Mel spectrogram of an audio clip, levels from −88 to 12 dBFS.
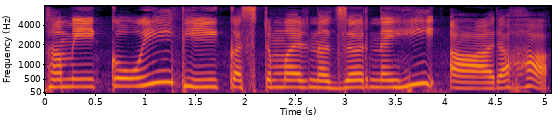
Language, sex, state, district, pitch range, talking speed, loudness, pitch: Hindi, female, Punjab, Fazilka, 230-265 Hz, 95 wpm, -15 LUFS, 235 Hz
